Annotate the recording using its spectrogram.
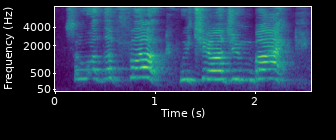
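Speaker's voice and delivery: high, slow, exasperated challenge; indignant outburst. Real, not acted. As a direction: throw it back at them, fed up. Ranting about EU tariffs.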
